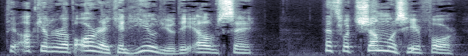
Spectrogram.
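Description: A man's voice: fairly high pitch, lively intonation, normal speed, voice pushed up. A man voicing a concerned female companion in a fantasy audiobook, pleading and urging.

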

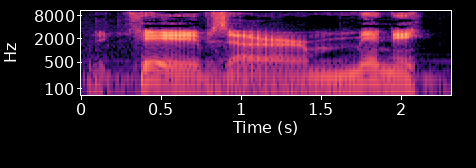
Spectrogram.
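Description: A man's voice: on the low side, very slow, creaky, sharp tone, faint music behind, full character voice. A man voicing a stern, stony male ranger who answers in short, clipped reports. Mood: grave.

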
